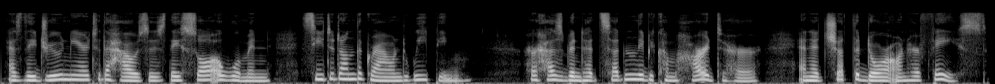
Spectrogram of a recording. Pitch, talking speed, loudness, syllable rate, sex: 190 Hz, 195 wpm, -17 LUFS, 4.8 syllables/s, female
